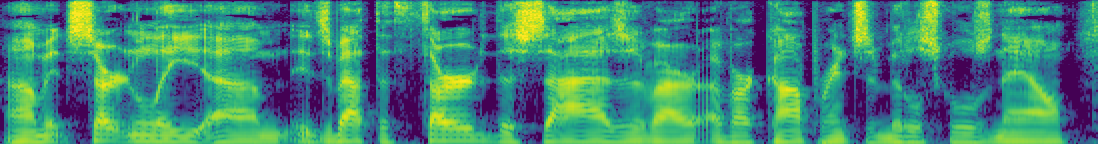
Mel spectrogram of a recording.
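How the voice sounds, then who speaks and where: Speaking at a moderate pace with a Texan accent, a man with a fairly low voice keeps a monotone, flat intonation, very even loudness and hardly any pauses. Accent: Texan Southern US. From East Texas. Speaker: school superintendent. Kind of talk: radio interview. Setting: radio studio. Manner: hesitant with many fillers.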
